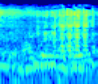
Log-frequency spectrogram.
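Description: A sheep bleats once, close and fairly loud, at the busy Fuzuli sheep and lamb market, with a dense bed of crowd noise beneath the call.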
